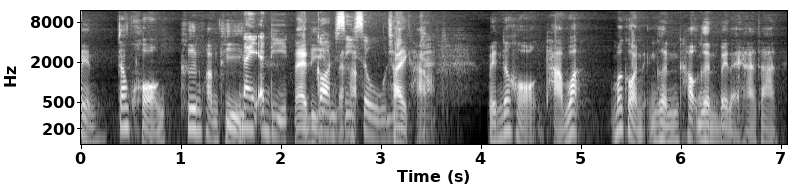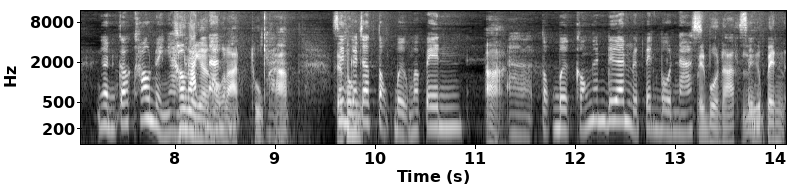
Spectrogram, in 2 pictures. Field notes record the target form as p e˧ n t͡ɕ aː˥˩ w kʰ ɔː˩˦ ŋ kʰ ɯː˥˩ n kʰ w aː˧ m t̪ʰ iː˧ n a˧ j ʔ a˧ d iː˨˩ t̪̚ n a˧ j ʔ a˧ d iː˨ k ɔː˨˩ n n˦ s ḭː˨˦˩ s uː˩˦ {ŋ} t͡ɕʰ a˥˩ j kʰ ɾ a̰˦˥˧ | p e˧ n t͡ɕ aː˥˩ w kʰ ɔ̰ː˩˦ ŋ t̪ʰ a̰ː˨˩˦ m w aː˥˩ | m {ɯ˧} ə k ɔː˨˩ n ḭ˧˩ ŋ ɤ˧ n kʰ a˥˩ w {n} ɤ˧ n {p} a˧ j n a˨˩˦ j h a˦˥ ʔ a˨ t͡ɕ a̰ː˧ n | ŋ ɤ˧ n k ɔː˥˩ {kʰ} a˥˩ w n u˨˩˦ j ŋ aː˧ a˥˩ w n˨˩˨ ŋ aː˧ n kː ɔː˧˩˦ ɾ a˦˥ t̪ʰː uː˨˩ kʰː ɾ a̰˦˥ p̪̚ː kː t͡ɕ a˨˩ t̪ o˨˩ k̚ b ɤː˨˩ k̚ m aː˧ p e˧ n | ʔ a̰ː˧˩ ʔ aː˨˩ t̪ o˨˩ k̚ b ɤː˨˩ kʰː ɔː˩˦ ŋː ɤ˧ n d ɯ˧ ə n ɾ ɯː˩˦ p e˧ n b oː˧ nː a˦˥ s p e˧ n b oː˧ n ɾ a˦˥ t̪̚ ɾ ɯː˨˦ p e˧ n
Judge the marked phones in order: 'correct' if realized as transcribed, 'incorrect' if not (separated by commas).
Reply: incorrect, incorrect, incorrect, correct, correct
